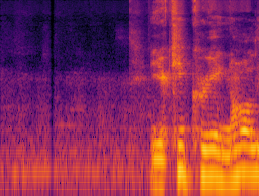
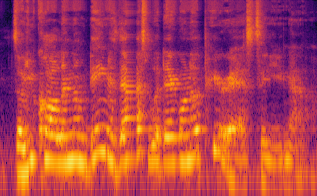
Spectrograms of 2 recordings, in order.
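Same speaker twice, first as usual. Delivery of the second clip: high, ominous chaos voice; 10 semitones higher, 4 dB louder than usual. Pretend. Chaos telling the fearful driver demons will appear, high and mocking. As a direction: warn them, pitched up, like a mocking cosmic force. Chaotic mind warns of demons.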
